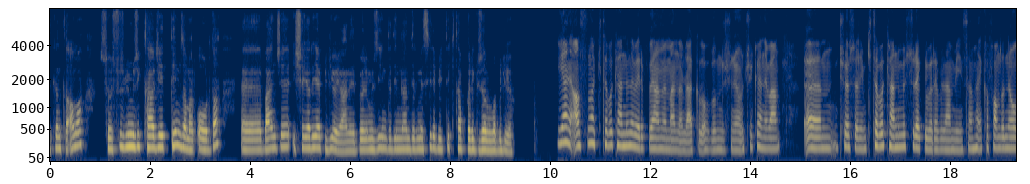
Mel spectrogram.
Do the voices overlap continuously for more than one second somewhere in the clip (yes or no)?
no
